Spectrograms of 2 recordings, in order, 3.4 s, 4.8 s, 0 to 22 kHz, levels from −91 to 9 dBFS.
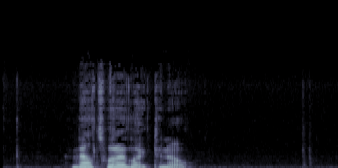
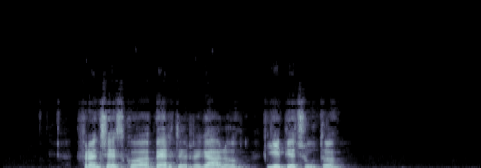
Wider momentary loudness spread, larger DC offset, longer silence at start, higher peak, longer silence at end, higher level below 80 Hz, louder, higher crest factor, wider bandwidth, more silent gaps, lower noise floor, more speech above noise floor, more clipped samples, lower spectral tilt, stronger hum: first, 12 LU vs 9 LU; neither; about the same, 0.7 s vs 0.8 s; second, -14 dBFS vs -2 dBFS; first, 1.55 s vs 1.4 s; about the same, -64 dBFS vs -60 dBFS; second, -30 LUFS vs -20 LUFS; about the same, 20 dB vs 22 dB; first, 14 kHz vs 9.6 kHz; neither; second, -73 dBFS vs -82 dBFS; second, 45 dB vs 62 dB; neither; first, -6.5 dB/octave vs -4.5 dB/octave; neither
